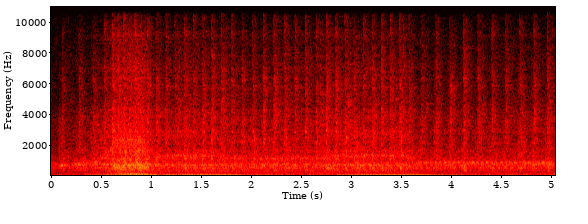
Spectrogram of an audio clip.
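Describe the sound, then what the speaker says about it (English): A sewing machine stitches straight across a torn belt loop, a loud close, fast steady mechanical whir and needle chatter that surges briefly near the start and then runs on evenly. "I'm going to start on one side of the tear and I'm going to stitch right across."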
